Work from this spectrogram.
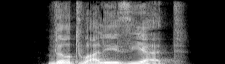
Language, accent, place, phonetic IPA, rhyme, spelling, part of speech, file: German, Germany, Berlin, [vɪʁtualiˈziːɐ̯t], -iːɐ̯t, virtualisiert, verb, De-virtualisiert.ogg
- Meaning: 1. past participle of virtualisieren 2. inflection of virtualisieren: third-person singular present 3. inflection of virtualisieren: second-person plural present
